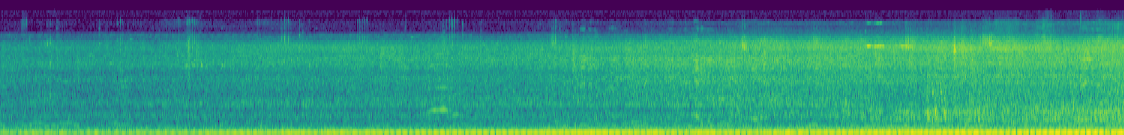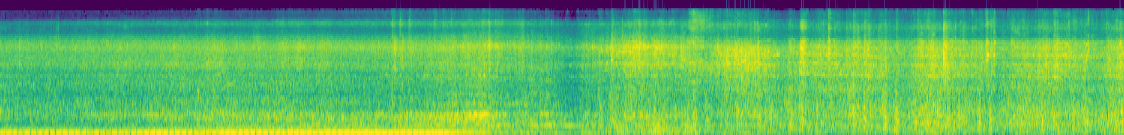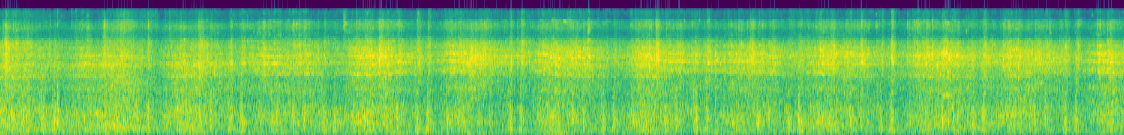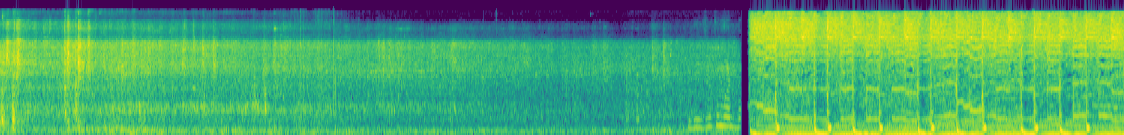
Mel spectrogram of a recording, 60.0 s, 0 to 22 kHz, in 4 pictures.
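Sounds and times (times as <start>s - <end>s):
locomotive engine drone: 0.0s - 52.2s, 54.4s - 59.9s
train wheels clacking on rails: 7.3s - 54.8s
high-pitched wheel noise: 9.8s - 45.1s, 55.0s - 59.9s.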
